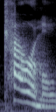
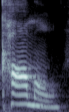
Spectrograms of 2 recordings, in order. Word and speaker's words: caramel: like you you you like pronounce the a the there's a second a make sure you pronounce it because it's caramel not caramel there's a word caramel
